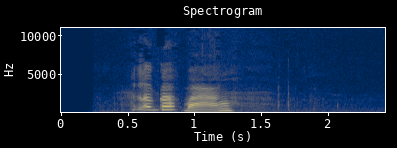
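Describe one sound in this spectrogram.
A young girl shouts excitedly close by.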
